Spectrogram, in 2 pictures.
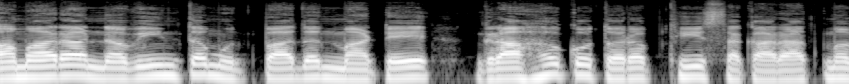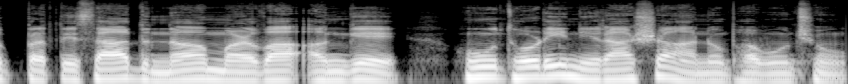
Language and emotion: Gujarati, sad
